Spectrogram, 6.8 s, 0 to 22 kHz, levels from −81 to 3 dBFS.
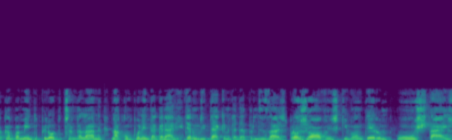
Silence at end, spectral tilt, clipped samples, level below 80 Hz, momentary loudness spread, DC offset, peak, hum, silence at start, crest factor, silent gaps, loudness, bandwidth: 0 s; -5 dB/octave; under 0.1%; -60 dBFS; 6 LU; 0.1%; -6 dBFS; none; 0 s; 16 dB; none; -22 LUFS; 8.2 kHz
